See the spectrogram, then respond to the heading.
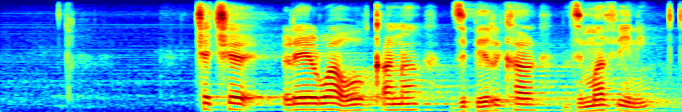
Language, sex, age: Venda, male, 26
